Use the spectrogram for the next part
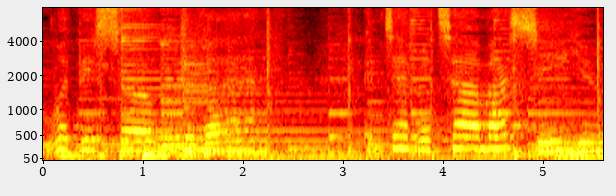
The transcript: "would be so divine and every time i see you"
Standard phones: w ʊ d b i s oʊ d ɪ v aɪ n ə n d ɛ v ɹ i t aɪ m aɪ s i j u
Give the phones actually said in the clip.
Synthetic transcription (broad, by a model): w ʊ d b i s oʊ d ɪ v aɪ ə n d ɛ v ɹ i t aɪ m aɪ s i j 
